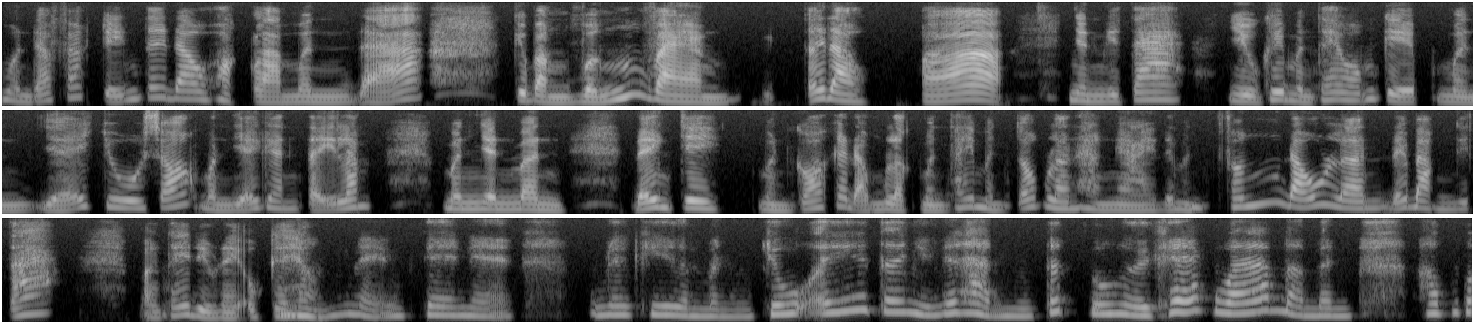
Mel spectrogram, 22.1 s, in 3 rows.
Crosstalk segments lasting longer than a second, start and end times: none

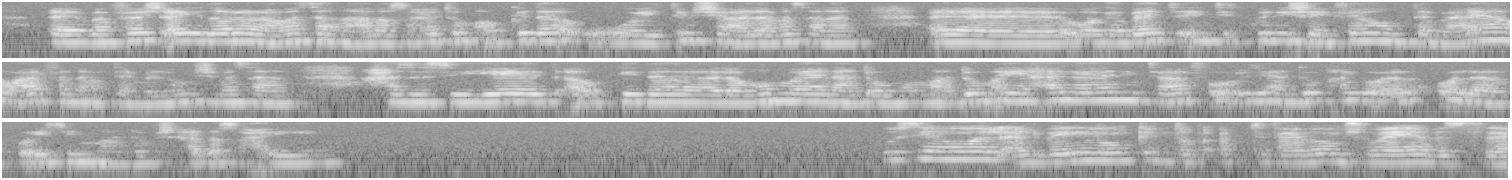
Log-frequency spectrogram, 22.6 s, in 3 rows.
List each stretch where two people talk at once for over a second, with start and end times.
none

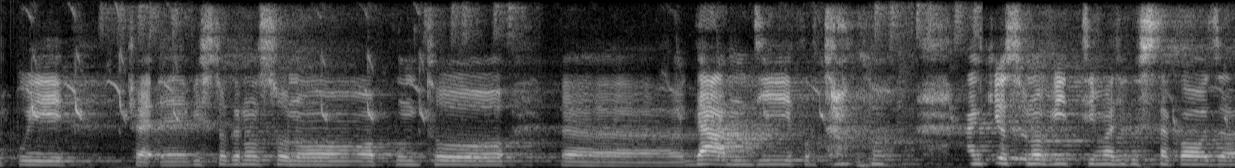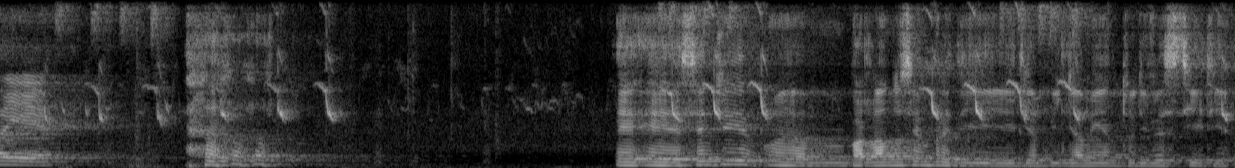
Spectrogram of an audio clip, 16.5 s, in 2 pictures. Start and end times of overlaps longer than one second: none

